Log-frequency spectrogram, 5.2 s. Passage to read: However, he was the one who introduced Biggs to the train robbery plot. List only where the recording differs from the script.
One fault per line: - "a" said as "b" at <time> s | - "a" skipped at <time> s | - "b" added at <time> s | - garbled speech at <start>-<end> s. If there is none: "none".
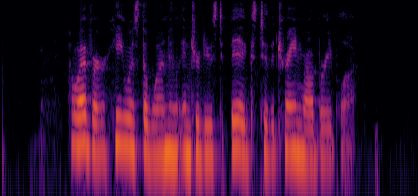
none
